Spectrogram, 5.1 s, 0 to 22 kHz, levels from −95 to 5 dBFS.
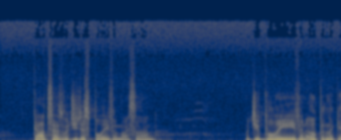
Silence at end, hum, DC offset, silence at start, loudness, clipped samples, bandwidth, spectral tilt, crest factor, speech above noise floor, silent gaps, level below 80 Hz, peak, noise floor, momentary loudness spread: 0 s; none; under 0.1%; 0.5 s; -36 LUFS; under 0.1%; 19 kHz; -7 dB/octave; 18 dB; 31 dB; none; -82 dBFS; -20 dBFS; -66 dBFS; 11 LU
